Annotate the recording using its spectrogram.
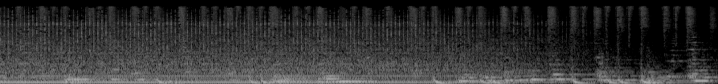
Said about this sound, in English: First, get yourself a stake, some rope, and a self-propelled lawnmower. Tie up your lawnmower. Fire her up. Let her rip.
